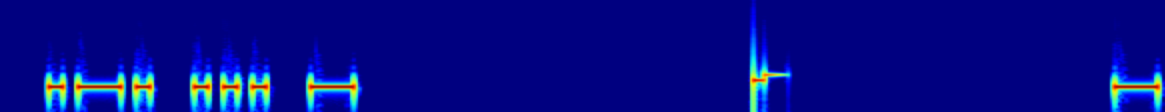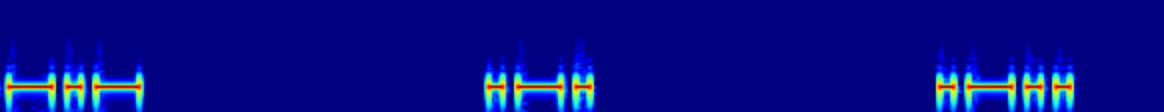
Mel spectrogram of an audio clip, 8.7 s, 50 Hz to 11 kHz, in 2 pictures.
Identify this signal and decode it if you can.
Morse code, heard as a keyed tone, about 22 wpm, spaced as for 9 wpm, 700 Hz. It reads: RST QRL
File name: Top 90 QSO Elements - 8x Character Spacing - 22wpm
